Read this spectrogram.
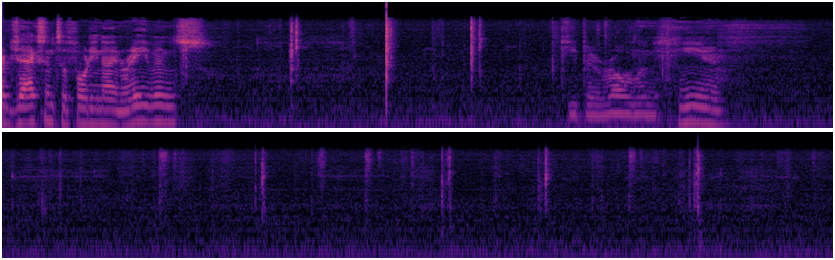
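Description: Stiff cards flick and slide against each other up close.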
